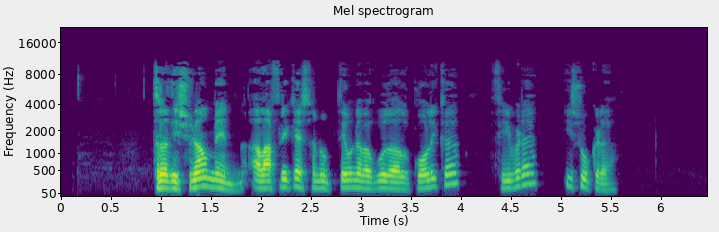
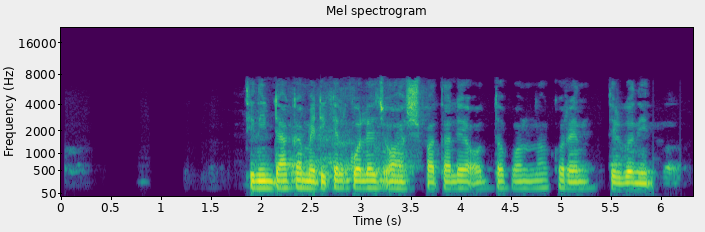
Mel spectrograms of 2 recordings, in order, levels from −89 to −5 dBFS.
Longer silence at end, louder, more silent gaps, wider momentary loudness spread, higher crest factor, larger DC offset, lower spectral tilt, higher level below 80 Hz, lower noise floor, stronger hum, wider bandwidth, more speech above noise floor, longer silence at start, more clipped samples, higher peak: first, 0.95 s vs 0.15 s; second, -21 LUFS vs -17 LUFS; neither; first, 14 LU vs 9 LU; first, 22 dB vs 16 dB; neither; about the same, -5.5 dB/octave vs -5.5 dB/octave; second, -70 dBFS vs -58 dBFS; first, -83 dBFS vs -63 dBFS; neither; first, 11 kHz vs 7.6 kHz; first, 63 dB vs 47 dB; second, 0.95 s vs 1.85 s; neither; about the same, 0 dBFS vs -2 dBFS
